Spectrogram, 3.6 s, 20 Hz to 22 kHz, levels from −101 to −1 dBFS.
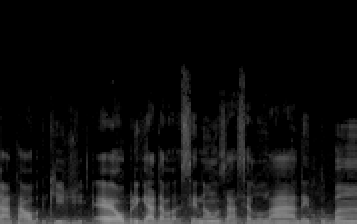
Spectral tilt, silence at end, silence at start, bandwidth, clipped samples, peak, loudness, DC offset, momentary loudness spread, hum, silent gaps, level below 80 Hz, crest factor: -5 dB/octave; 0 s; 0 s; 14 kHz; under 0.1%; -32 dBFS; -50 LUFS; under 0.1%; 12 LU; none; none; -68 dBFS; 18 dB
